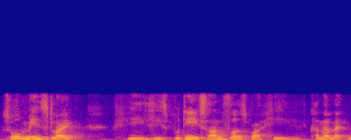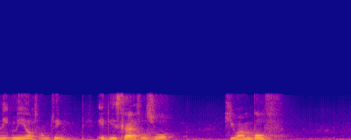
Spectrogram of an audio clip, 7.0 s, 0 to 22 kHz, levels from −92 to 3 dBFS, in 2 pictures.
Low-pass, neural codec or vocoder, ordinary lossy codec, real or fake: 7.2 kHz; codec, 16 kHz, 2 kbps, X-Codec, HuBERT features, trained on LibriSpeech; none; fake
